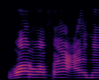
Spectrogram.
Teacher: रा को पुर पढ़ना है और आइन को गले के दरमियान से निकालना है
